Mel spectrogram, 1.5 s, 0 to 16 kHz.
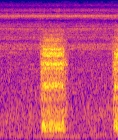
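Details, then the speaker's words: V8 engine with low compression on cylinder 8, leakdown test. Bursts of hissing air at the crankcase breather, nothing at the intake or exhaust. The leak is definitely coming from the piston, i.e. ring blow-by. "So next up, this is definitely coming from the"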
